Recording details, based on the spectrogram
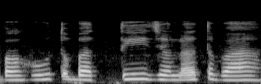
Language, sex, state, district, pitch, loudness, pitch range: Bhojpuri, female, Uttar Pradesh, Gorakhpur, 210 Hz, -16 LUFS, 200-230 Hz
